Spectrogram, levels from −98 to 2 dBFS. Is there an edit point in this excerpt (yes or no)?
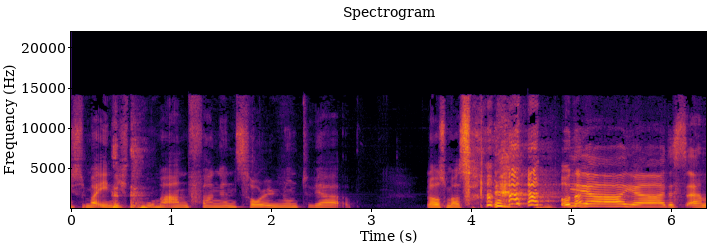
no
